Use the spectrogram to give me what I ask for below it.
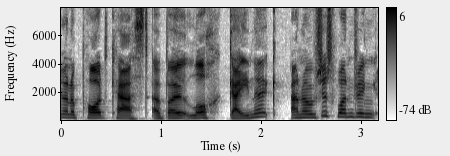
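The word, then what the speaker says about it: Gynack: I was just wondering, is that how you pronounce it, or is there a different way to say it? No, that's about right. Yeah, that sounds right. Nice. Yeah. So Loch Gynoch or Gynoch Road would be about good.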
